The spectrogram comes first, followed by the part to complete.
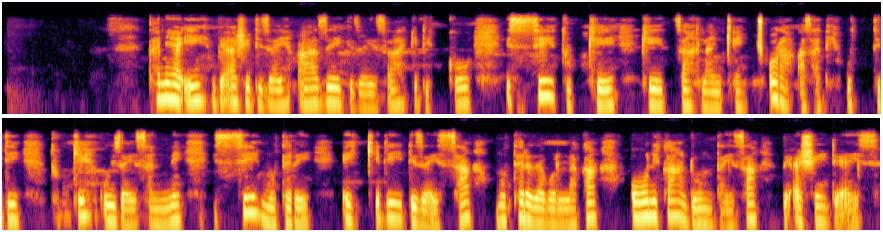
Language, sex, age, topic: Gamo, female, 25-35, government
